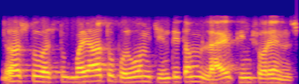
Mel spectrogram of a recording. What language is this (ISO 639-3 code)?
san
